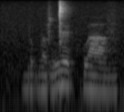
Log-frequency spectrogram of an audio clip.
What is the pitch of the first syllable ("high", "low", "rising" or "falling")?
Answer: low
